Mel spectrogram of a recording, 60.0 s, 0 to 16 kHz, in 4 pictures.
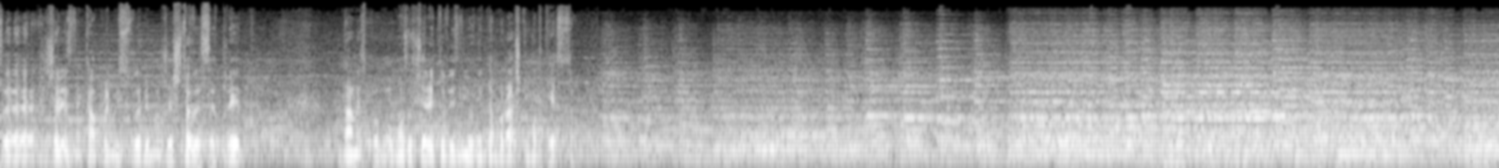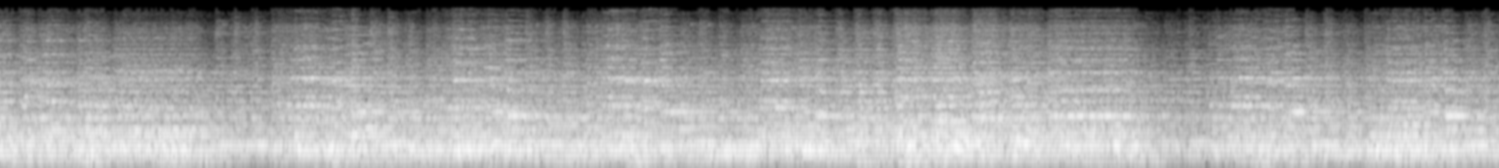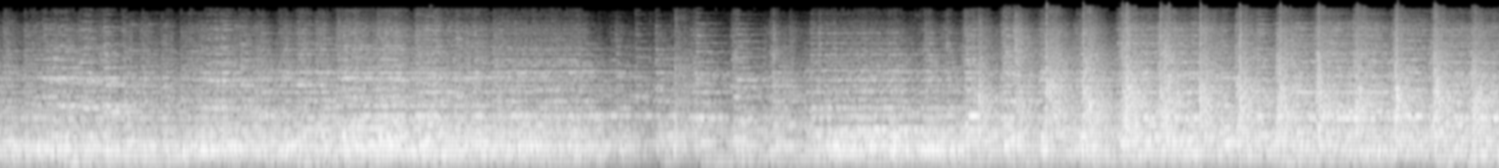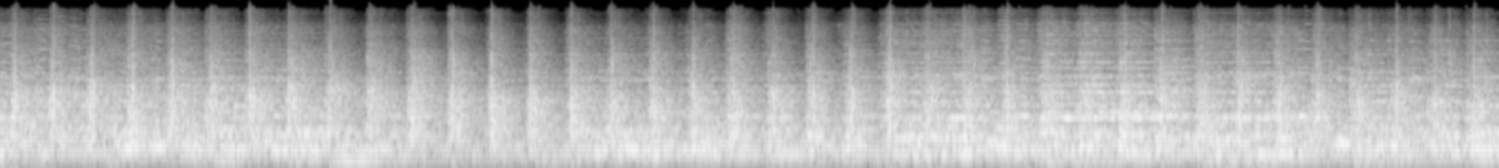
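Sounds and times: plucked string ensemble playing: 0.0s - 59.9s.

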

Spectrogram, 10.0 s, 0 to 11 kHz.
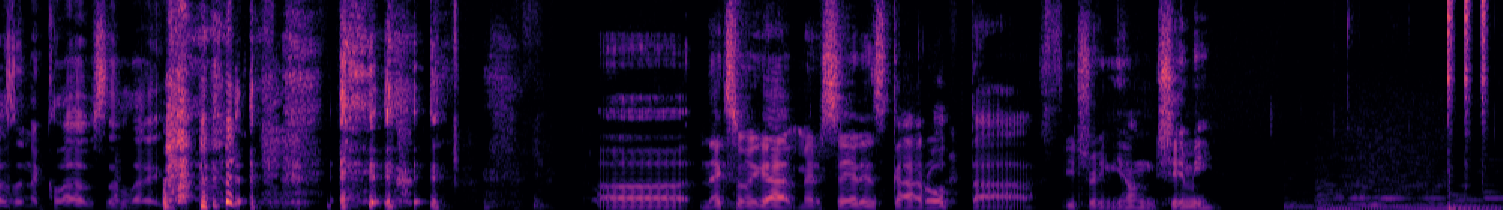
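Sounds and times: men laughing: 1.1s - 3.0s.

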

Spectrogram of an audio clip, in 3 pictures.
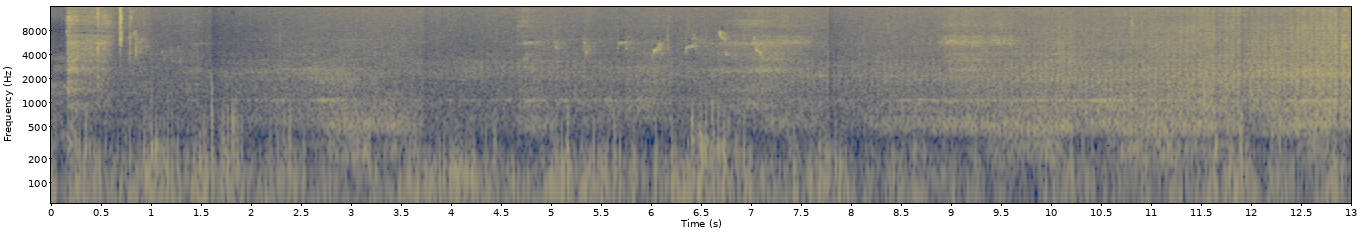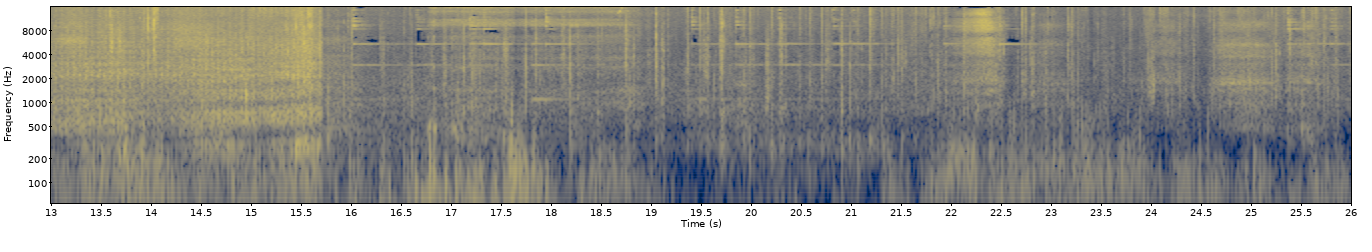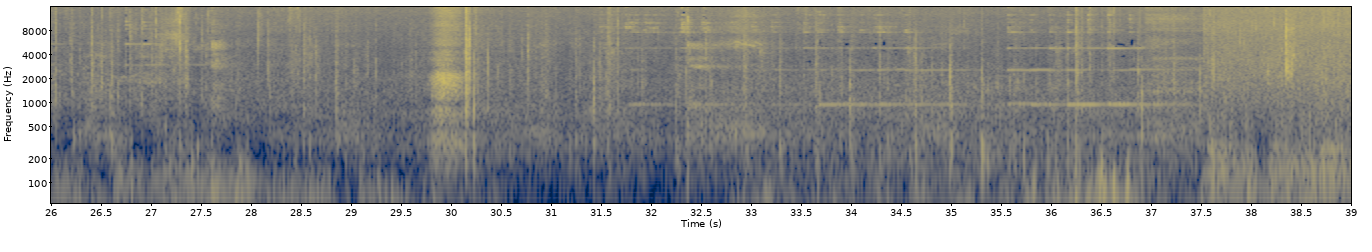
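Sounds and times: car engine driving: 7.2s - 15.9s
hooves clopping on stony ground: 8.2s - 37.6s
tyres crunching on gravel: 8.9s - 38.9s.

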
